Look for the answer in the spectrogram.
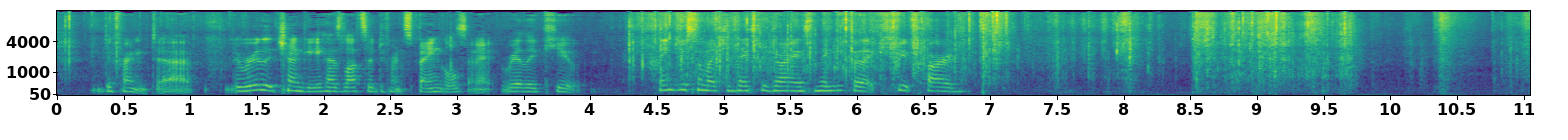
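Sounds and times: packaging crinkling and rustling: 4.2 - 11.0.

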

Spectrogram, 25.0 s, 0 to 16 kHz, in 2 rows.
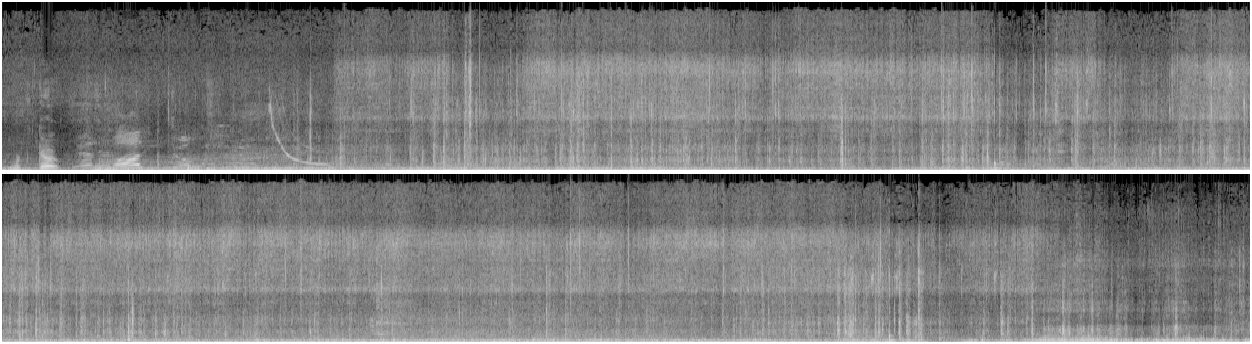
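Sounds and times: wind rumble on microphone: 0.0 - 24.9
bike clicks and rattles: 3.3 - 24.9
tyres crunching over loose stones: 3.4 - 24.9.

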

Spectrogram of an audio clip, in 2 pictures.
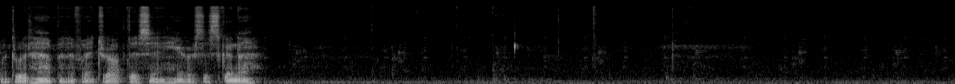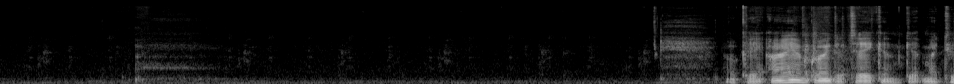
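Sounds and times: low steady hum: 0.0 - 19.0
faint regular ticking: 0.1 - 19.0.

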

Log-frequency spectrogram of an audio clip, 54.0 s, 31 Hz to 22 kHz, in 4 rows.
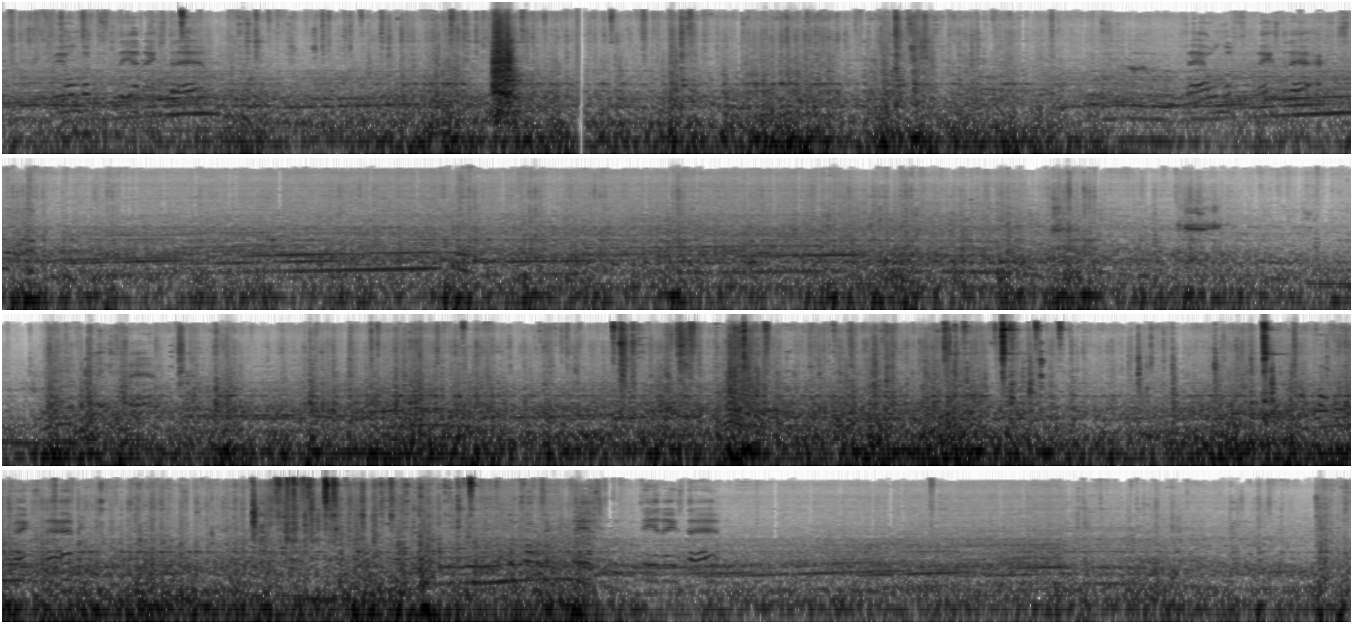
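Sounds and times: rally car engine from inside: 0.0 - 53.9.

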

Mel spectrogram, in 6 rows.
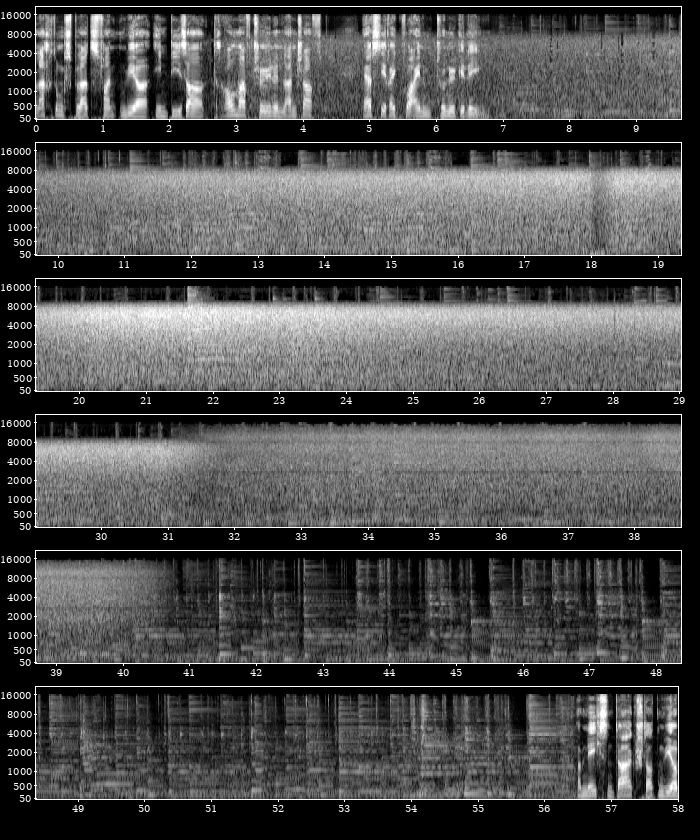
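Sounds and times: rushing stream and waterfall: 0.0 - 42.4, 48.6 - 58.0
background music with held notes: 6.0 - 56.5.

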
